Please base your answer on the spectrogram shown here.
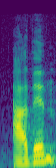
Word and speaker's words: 아덴: 그들로 신라와 디모데를 빨리이 아덴 아테네 여러분 아테네는 아시죠 아덴이 바로 아테네입니다 아테는 헬라어 아테네는 영어식 발음이에요 그리스 아테네 아시죠 아테네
